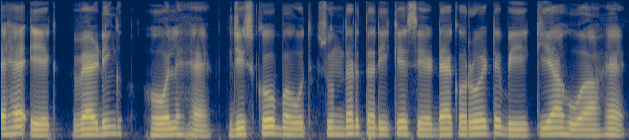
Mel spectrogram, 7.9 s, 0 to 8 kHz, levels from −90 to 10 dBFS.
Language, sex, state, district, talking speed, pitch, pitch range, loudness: Hindi, male, Uttar Pradesh, Saharanpur, 115 wpm, 130 Hz, 120-135 Hz, -17 LUFS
